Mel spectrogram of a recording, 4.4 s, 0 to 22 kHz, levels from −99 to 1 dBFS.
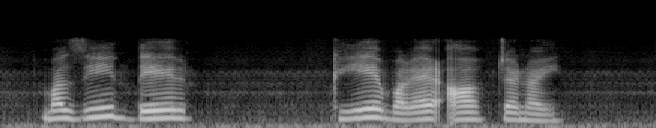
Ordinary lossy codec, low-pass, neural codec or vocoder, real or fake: Opus, 64 kbps; 7.2 kHz; autoencoder, 22.05 kHz, a latent of 192 numbers a frame, VITS, trained on many speakers; fake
